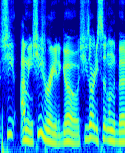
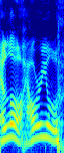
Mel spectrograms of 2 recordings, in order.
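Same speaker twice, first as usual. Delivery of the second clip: put-on thick Russian accent; 3 semitones higher than usual. Retelling a woman who looked nothing like her picture greeting them: thick russian accent. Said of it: "she has like a thick Russian accent".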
